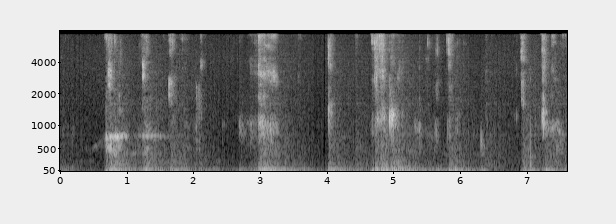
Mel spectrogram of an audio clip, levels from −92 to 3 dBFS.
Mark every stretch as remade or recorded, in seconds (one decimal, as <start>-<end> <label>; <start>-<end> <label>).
0.0-2.6 recorded; 2.6-6.3 remade; 6.3-7.6 recorded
